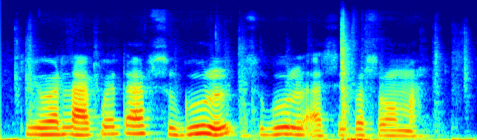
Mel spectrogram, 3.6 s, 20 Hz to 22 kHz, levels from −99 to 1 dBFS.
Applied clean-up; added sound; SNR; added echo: none; Slam; 8 dB; none.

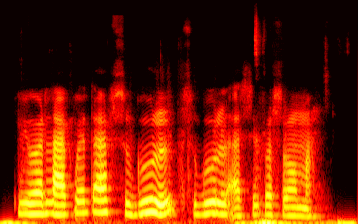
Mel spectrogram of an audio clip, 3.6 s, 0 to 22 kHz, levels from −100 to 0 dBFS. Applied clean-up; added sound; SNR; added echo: neural mask model Resemble Enhance denoiser.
